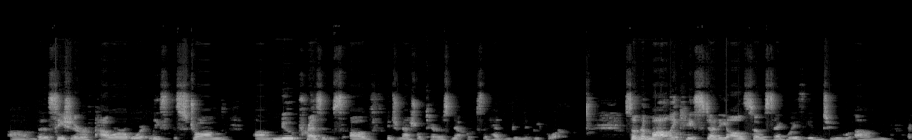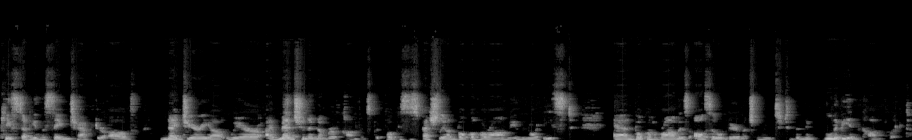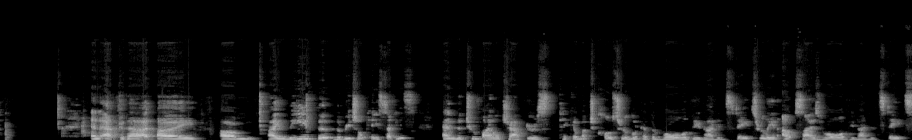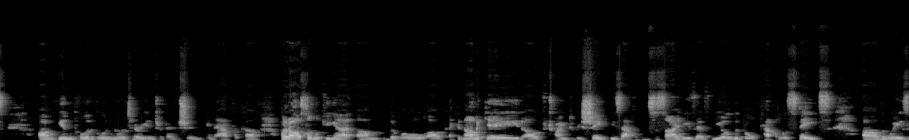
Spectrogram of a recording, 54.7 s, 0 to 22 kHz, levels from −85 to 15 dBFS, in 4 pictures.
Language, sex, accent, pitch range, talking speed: English, female, American, 115-150 Hz, 150 wpm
